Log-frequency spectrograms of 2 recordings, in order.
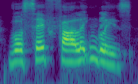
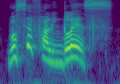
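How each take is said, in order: First: Falling tune, a flat statement; Você fala inglês said as a plain statement, falling at the end; statement intonation. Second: Rising tune, a question; Você fala inglês? lifted at the end to ask; question intonation. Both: Shown as a demonstration. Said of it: "Você só dá uma ênfase".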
